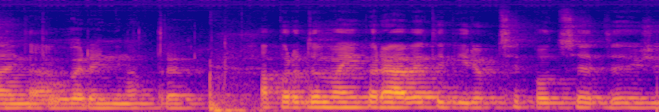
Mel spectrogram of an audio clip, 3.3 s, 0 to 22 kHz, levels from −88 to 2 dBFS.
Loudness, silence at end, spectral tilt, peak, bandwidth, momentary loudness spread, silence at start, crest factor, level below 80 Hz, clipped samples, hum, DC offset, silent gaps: -23 LUFS; 0 s; -6.5 dB/octave; -6 dBFS; over 20 kHz; 10 LU; 0 s; 16 dB; -42 dBFS; under 0.1%; none; under 0.1%; none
